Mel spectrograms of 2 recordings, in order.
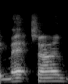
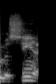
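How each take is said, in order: First: Machine mispronounced as "Matt Chine"; "Matt Chine" with a hard ch, rhyming with shine; childhood mispronunciation. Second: Said in the usual way. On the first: Shown as a demonstration. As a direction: say "Matt Chine", like "mat" plus "chine". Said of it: "instead of saying machine, I used to say". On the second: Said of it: "pronouncing words bad".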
